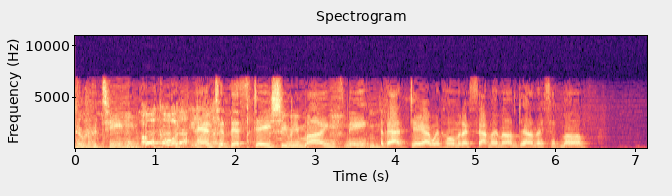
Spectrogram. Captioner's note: laughter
